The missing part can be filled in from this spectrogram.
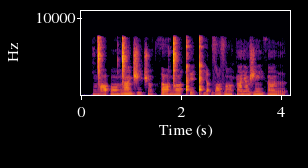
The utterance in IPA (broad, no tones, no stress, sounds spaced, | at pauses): ŋ͡ǀ ɑ ʔ ɔ̃ ŋ͡ǀ ã d͡ʒ i t͡ʃ ɔ̃ k θ ɑ ŋ͡ǀ ɑ ǃʰ e ǃʰ i ʔ zˤ a zˤ ã k ã ɾʲ ɑ̃ l ʒ ẽ j θ ã r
